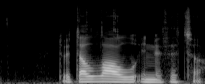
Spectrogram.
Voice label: "lol", Welsh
